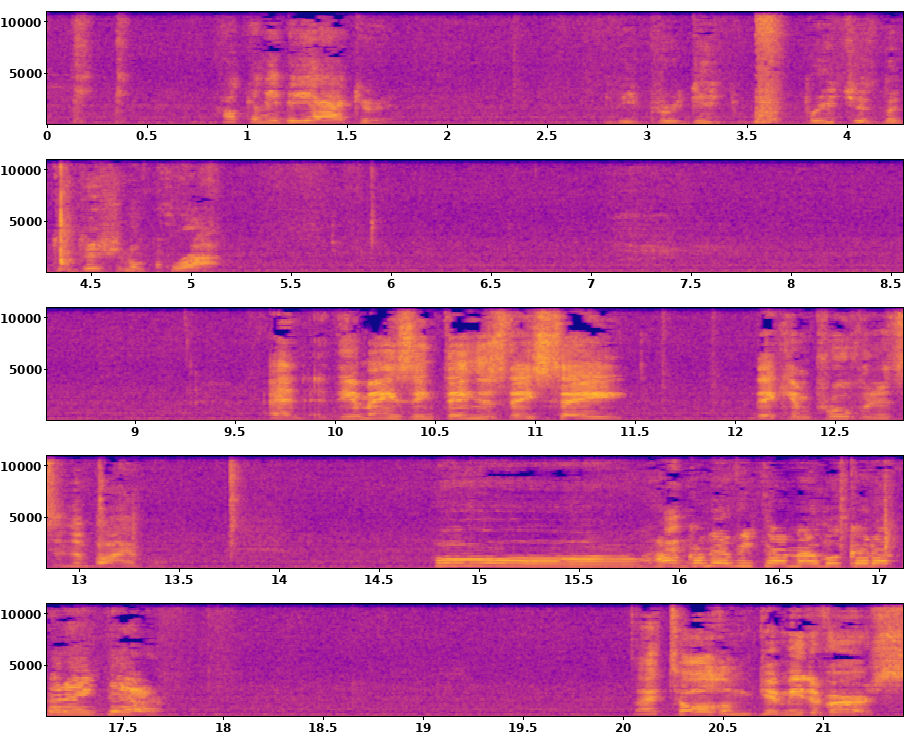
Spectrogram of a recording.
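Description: A middle-aged man speaks close to a microphone, with pauses.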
